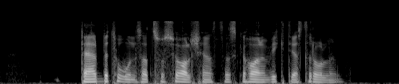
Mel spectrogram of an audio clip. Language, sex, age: Swedish, male, 30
